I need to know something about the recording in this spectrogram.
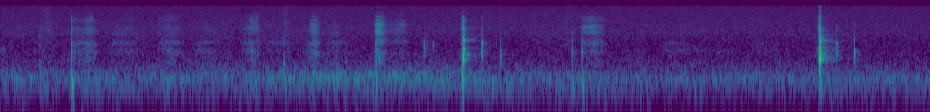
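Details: Baby with hiccups.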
